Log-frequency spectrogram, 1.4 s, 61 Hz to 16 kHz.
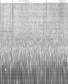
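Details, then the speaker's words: MK5 GTI on test drive after diverter valve replaced with upgraded one (car was dropping boost from about 10 psi to 5); deep, even, quieter rumble with no flutter or hiss, repair sounds and feels good. "i did notice though when we changed it it does sound different it's a little quieter a little more like a deep sound"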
